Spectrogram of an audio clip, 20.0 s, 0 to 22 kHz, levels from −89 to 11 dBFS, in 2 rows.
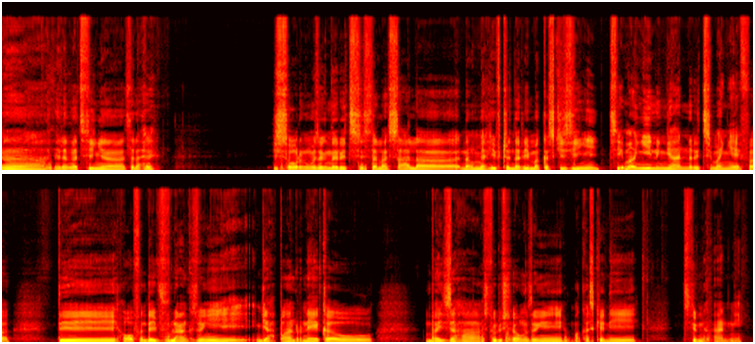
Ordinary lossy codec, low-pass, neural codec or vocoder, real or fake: none; none; vocoder, 44.1 kHz, 128 mel bands every 512 samples, BigVGAN v2; fake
